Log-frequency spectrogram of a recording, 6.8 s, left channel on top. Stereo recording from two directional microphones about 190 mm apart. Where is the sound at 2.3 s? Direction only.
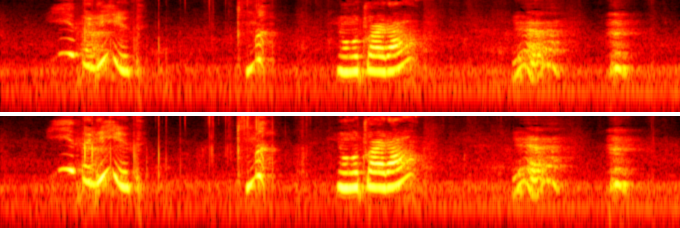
20° right (ahead or behind).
